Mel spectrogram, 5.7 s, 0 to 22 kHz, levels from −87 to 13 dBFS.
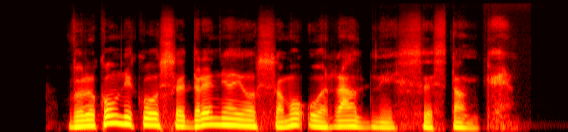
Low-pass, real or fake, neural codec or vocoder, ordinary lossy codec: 19.8 kHz; fake; autoencoder, 48 kHz, 128 numbers a frame, DAC-VAE, trained on Japanese speech; none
